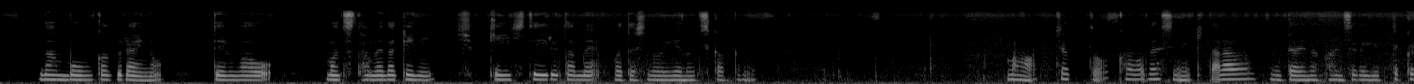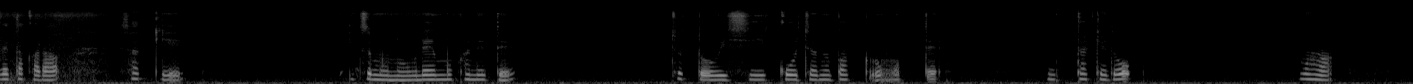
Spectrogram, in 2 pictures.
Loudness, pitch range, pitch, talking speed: -39 LUFS, 185-225 Hz, 210 Hz, 210 characters per minute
